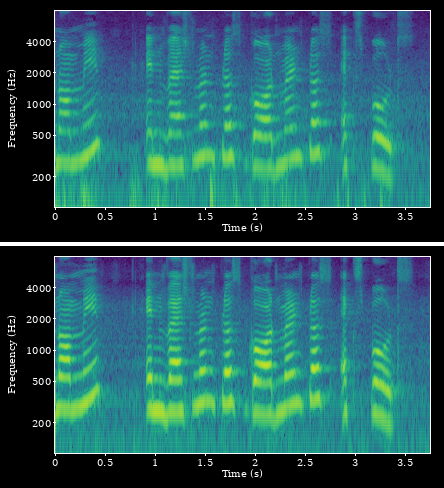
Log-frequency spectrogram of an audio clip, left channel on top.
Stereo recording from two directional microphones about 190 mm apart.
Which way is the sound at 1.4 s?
20° right (ahead or behind).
